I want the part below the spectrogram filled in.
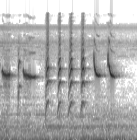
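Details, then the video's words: Adult Javan myna in full voice, used as a lure to get other Javan mynas to answer: clear whistled notes that slide downward, with a run of short sharp chips between them, all loud and close. "Pancingan Jalak Kebo Dewasa Gacor Bikin Jalak Kebo Apapun Cepat Nyaut Di Jamin Ribut Siang Malam"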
